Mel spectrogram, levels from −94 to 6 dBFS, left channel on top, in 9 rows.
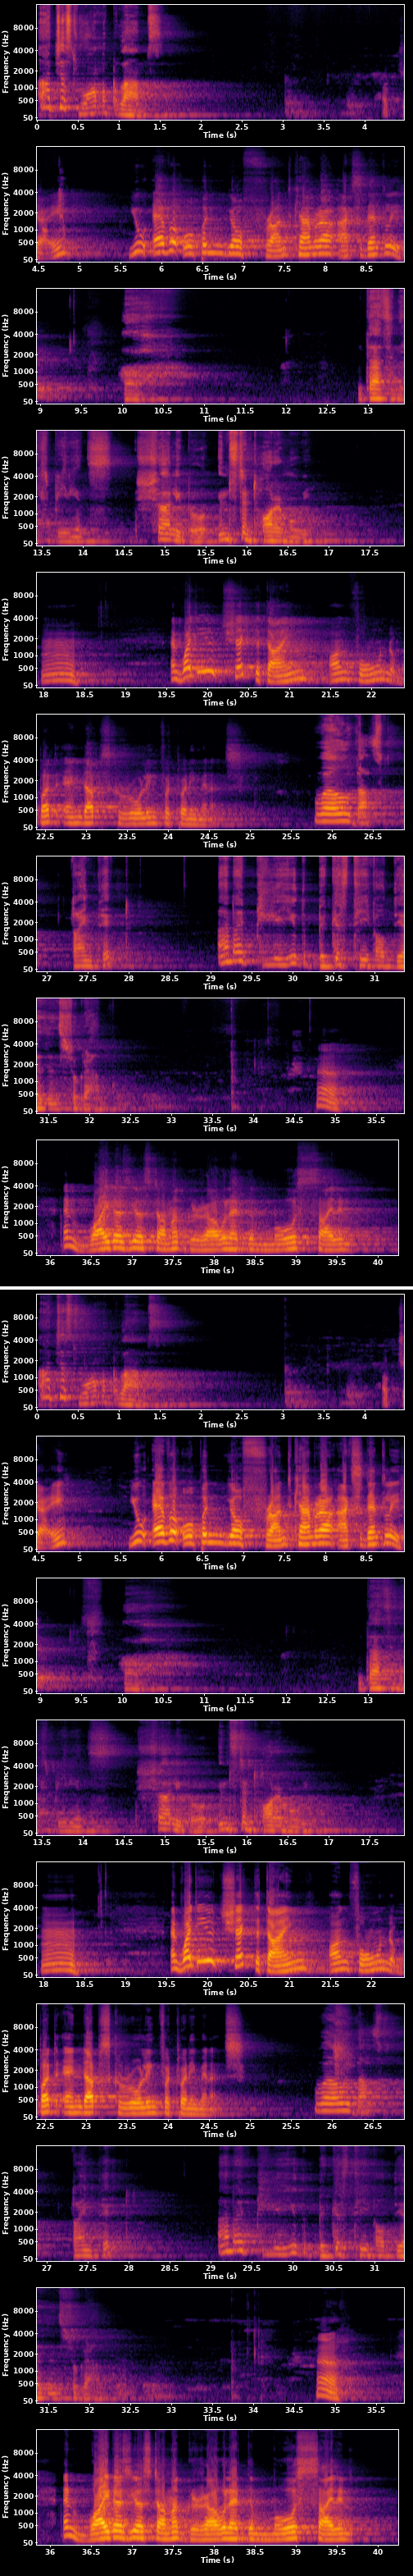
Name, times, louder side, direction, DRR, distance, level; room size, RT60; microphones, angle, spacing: voice 1, 0.0-1.5 4.5-4.8 10.0-10.8 12.9-14.3 14.6-16.8 25.8-26.6 27.3-27.8 29.1-32.2 34.5-34.6, left 5 dB, 70° left, 1.1 m, -31 dB
voice 2, 4.4-5.0 5.6-9.1 18.0-18.6 19.5-24.9 34.8-35.2 36.2-39.7, right 6 dB, 85° right, 0.6 m, -22 dB
29.5 x 25.5 x 5.9 m
head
